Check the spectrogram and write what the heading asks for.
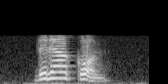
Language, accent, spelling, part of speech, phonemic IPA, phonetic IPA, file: Armenian, Eastern Armenian, դրակոն, noun, /d(ə)ɾɑˈkon/, [d(ə)ɾɑkón], Hy-դրակոն.ogg
- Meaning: dragon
